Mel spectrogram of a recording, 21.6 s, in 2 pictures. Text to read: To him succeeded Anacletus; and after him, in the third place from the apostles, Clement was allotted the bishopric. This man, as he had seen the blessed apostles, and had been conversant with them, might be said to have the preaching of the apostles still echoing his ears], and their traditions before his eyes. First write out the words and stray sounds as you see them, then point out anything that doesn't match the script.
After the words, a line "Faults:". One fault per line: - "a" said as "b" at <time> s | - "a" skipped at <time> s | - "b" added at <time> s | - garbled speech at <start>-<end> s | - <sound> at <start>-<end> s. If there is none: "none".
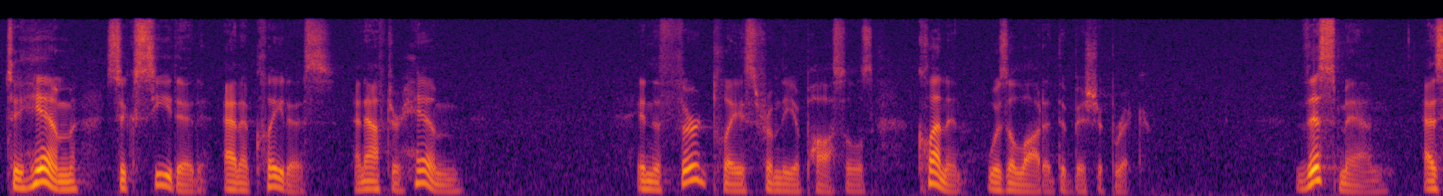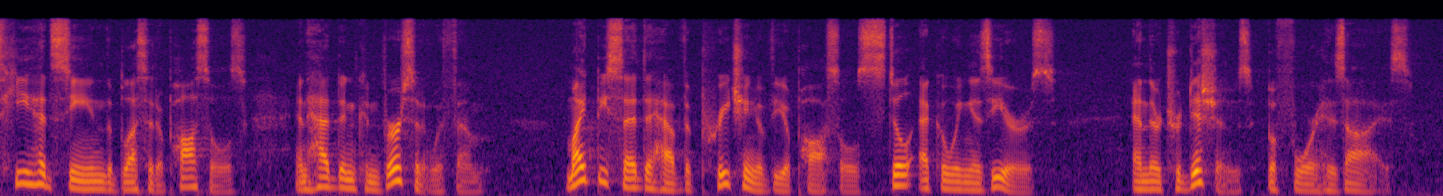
To him succeeded Anacletus; and after him, in the third place from the apostles, Clement was allotted the bishopric. This man, as he had seen the blessed apostles, and had been conversant with them, might be said to have the preaching of the apostles still echoing his ears], and their traditions before his eyes.
Faults:
none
